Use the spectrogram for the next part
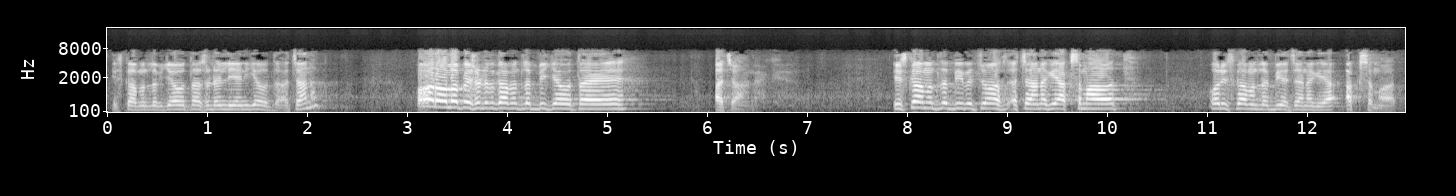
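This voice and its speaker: A man's voice: high voice, animated, measured pace, pauses often, fairly bright tone, big-room sound, lo-fi sound. A male teacher giving a grammar lesson in a mix of Hindi and English, repeating key words and asking the class questions.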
